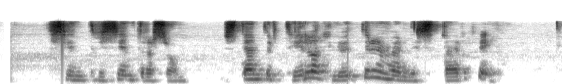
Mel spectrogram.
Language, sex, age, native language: Icelandic, female, 40-49, Icelandic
